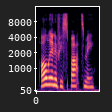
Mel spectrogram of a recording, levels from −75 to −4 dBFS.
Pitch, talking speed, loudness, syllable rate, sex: 235 Hz, 280 wpm, -16 LUFS, 5.5 syllables/s, female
